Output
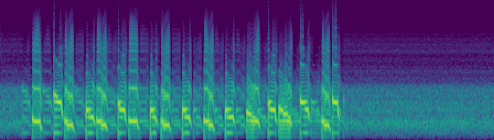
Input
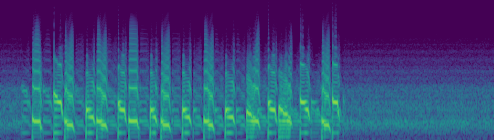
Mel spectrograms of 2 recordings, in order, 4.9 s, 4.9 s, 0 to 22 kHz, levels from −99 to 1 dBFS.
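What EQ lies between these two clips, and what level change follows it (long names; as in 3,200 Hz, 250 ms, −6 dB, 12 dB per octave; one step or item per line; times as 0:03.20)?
high-pass filter 120 Hz 24 dB per octave
flat-topped bell 2,900 Hz −11 dB 1.3 octaves
+6.5 dB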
